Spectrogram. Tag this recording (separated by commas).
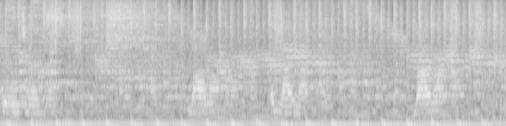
Punk rock, Music, Progressive rock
